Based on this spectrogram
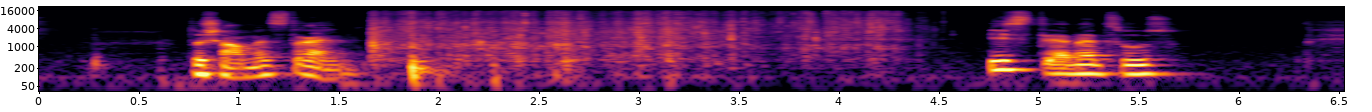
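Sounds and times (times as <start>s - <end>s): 
speech: 0.8s - 2.0s, 4.8s - 5.8s
plastic packaging crinkling as an ordered package is unwrapped: 1.7s - 4.7s.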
